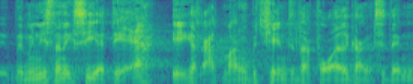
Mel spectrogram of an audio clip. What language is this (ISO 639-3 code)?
dan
